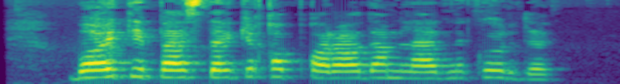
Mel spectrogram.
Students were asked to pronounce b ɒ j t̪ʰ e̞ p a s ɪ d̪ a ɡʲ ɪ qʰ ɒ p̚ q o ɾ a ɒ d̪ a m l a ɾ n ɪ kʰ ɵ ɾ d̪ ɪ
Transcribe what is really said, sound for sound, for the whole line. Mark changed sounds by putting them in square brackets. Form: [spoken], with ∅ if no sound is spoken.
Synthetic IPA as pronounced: b ɒ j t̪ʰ e̞ p a s ɪ d̪ a ɡʲ ɪ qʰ ɒ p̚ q [ɒ] ɾ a ɒ d̪ a m l a ɾ n ɪ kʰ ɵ ɾ d̪ ɪ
